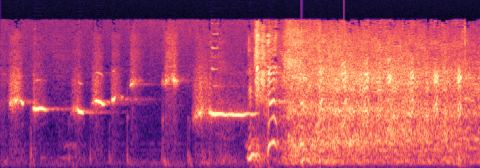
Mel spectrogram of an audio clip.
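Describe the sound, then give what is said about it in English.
A person whistles the Colonel Bogey march in short, bright notes, imitating a pub parrot that whistled it, ending on a long held note before breaking off into loud, sustained laughter. “My friend Guy Jenkin lived next to a pub that had a parrot that only whistled the theme to... there's a Colonel Bogey, but couldn't get the last note.”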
